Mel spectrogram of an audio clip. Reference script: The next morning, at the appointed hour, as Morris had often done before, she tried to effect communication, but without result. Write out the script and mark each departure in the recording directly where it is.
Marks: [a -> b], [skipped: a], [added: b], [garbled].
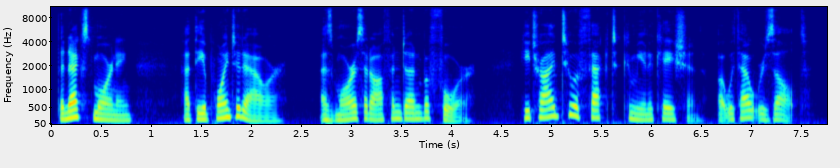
The next morning, at the appointed hour, as Morris had often done before, [she -> he] tried to effect communication, but without result.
